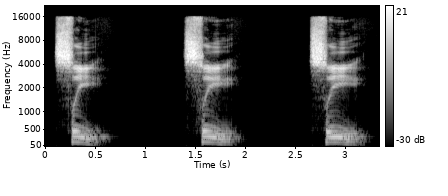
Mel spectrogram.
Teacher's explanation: صاد مكسوره مطبقه حافظه على الاطباق عشان ماترقش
